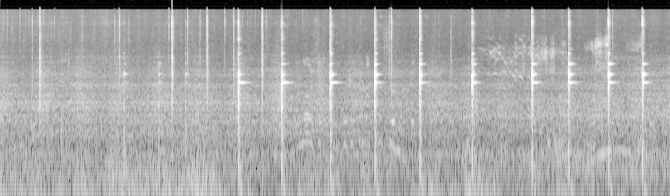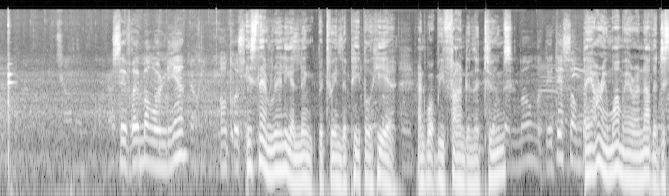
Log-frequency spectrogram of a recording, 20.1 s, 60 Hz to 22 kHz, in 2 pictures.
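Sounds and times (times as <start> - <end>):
hammer striking anvil: 3.6 - 4.4, 5.0 - 6.5, 7.1 - 7.3, 8.0 - 10.4.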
